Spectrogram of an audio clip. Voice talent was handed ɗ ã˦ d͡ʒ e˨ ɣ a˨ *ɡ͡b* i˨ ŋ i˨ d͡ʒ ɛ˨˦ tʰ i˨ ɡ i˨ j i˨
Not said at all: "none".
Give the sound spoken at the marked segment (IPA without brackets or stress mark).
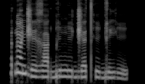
ɡ͡b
